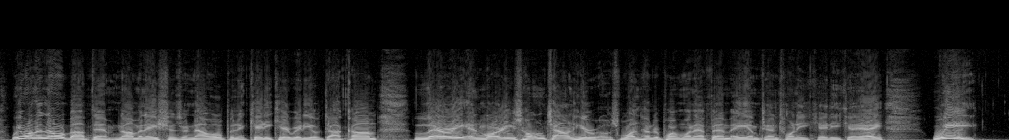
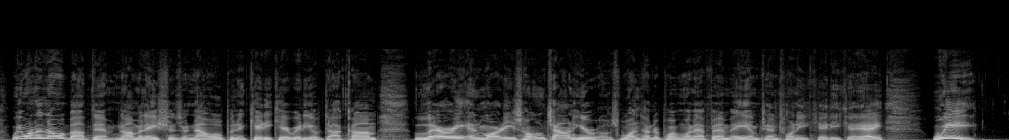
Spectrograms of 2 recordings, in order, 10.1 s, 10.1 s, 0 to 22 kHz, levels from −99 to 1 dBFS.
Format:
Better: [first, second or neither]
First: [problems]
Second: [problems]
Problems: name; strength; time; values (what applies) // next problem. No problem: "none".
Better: second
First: distortion; slight; 9 dB below the speech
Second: none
